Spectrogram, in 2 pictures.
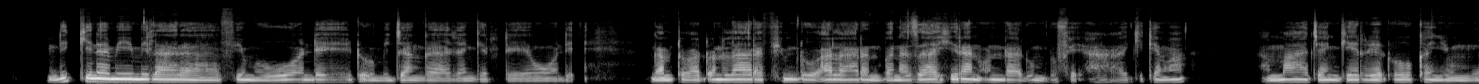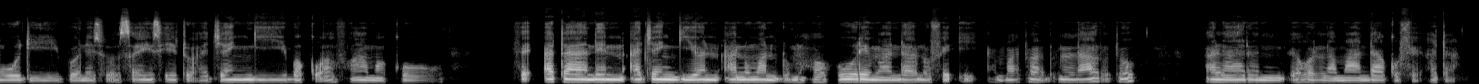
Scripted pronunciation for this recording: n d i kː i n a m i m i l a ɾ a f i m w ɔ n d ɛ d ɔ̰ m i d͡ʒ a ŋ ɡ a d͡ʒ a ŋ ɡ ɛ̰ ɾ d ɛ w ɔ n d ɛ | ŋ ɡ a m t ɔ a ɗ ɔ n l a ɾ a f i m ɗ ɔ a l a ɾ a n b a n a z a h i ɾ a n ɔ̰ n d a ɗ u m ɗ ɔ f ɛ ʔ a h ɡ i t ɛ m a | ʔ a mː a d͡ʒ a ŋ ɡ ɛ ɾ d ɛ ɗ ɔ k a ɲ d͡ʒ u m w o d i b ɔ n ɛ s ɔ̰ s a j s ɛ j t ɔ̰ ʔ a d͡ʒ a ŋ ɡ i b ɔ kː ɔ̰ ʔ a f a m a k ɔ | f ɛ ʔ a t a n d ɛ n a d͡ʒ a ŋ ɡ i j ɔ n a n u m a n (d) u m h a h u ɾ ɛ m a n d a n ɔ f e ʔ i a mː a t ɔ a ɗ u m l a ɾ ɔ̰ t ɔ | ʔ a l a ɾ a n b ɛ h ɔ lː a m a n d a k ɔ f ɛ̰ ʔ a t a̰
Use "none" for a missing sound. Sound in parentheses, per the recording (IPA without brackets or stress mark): ɗ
